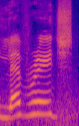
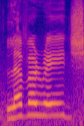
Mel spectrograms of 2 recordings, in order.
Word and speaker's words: leverage: That word has two acceptable pronunciations. We talk of alternative pronunciations. Right. You can say leverage, leverage, or you can say lever, or le, leverage or leverage. But Betty, we don't say beverage.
